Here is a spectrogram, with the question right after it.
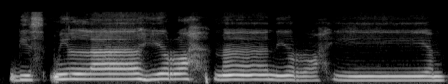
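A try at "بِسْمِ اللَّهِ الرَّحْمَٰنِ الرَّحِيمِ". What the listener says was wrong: Basmalahnya boleh diulang dulu Ibu. Sinnya jangan terlalu terburu-buru ya. Sempurnakan dulu sifat mengalir suara di huruf sinnya. Bismillah, Bismillah. Nah, jadi jangan terburu-buru.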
